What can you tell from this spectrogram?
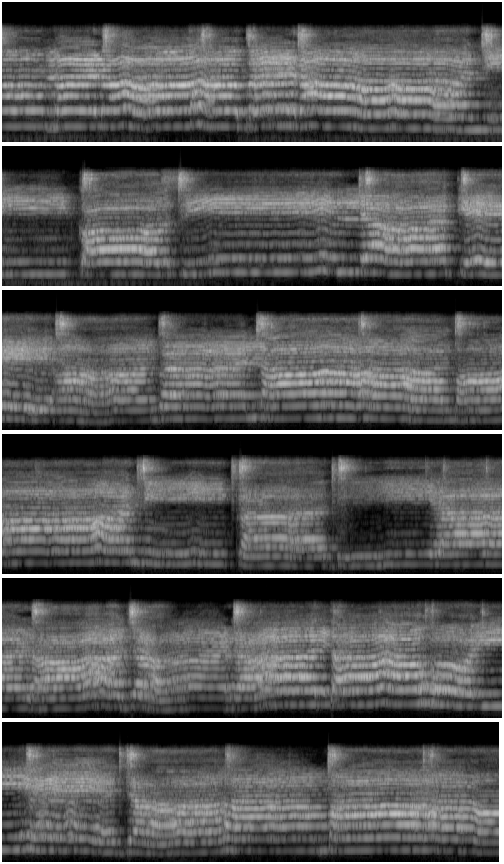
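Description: Three women singing a Maithili Chhath devotional folk song, a Kharna evening song, together in unison without instruments. The melody is slow, with long held notes that bend in pitch.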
